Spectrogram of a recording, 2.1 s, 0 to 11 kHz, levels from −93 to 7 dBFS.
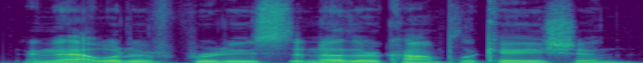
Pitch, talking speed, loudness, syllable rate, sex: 125 Hz, 195 wpm, -18 LUFS, 7.1 syllables/s, male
